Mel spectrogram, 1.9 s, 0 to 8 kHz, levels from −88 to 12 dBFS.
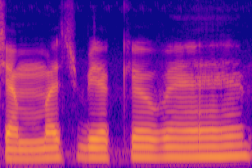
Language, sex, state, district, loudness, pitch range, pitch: Hindi, male, Uttar Pradesh, Lucknow, -18 LUFS, 125-135 Hz, 130 Hz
